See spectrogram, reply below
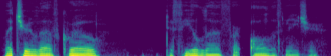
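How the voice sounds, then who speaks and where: A man leading a guided meditation, giving gentle, soothing instructions in short phrases. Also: lowish voice, level tone, slow, slightly rough, dry recording. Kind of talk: slow guided meditation narration.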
